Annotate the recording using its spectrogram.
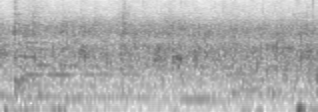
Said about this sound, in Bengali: মাছ ভাজা হয়ে গেছে। আমি খুব কড়া করে ভাজিনি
